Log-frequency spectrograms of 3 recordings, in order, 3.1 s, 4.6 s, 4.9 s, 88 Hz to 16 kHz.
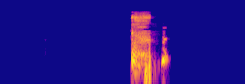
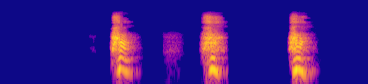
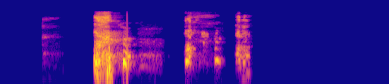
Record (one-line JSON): {"cough_length": "3.1 s", "cough_amplitude": 30436, "cough_signal_mean_std_ratio": 0.24, "exhalation_length": "4.6 s", "exhalation_amplitude": 29597, "exhalation_signal_mean_std_ratio": 0.3, "three_cough_length": "4.9 s", "three_cough_amplitude": 28456, "three_cough_signal_mean_std_ratio": 0.27, "survey_phase": "beta (2021-08-13 to 2022-03-07)", "age": "18-44", "gender": "Female", "wearing_mask": "No", "symptom_cough_any": true, "symptom_new_continuous_cough": true, "symptom_runny_or_blocked_nose": true, "symptom_shortness_of_breath": true, "symptom_sore_throat": true, "symptom_fatigue": true, "symptom_headache": true, "symptom_onset": "3 days", "smoker_status": "Never smoked", "respiratory_condition_asthma": false, "respiratory_condition_other": false, "recruitment_source": "Test and Trace", "submission_delay": "1 day", "covid_test_result": "Positive", "covid_test_method": "RT-qPCR", "covid_ct_value": 23.9, "covid_ct_gene": "ORF1ab gene", "covid_ct_mean": 24.3, "covid_viral_load": "11000 copies/ml", "covid_viral_load_category": "Low viral load (10K-1M copies/ml)"}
